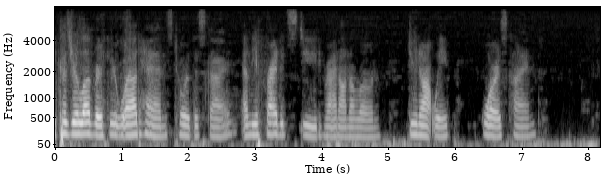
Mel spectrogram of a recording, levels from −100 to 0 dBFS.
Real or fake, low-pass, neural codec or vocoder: fake; 7.2 kHz; vocoder, 44.1 kHz, 128 mel bands, Pupu-Vocoder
